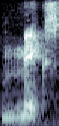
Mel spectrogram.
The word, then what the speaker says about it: Mx: mix breast sick seriously MX as opposed to Ms pronounced mix Bres ik and she's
